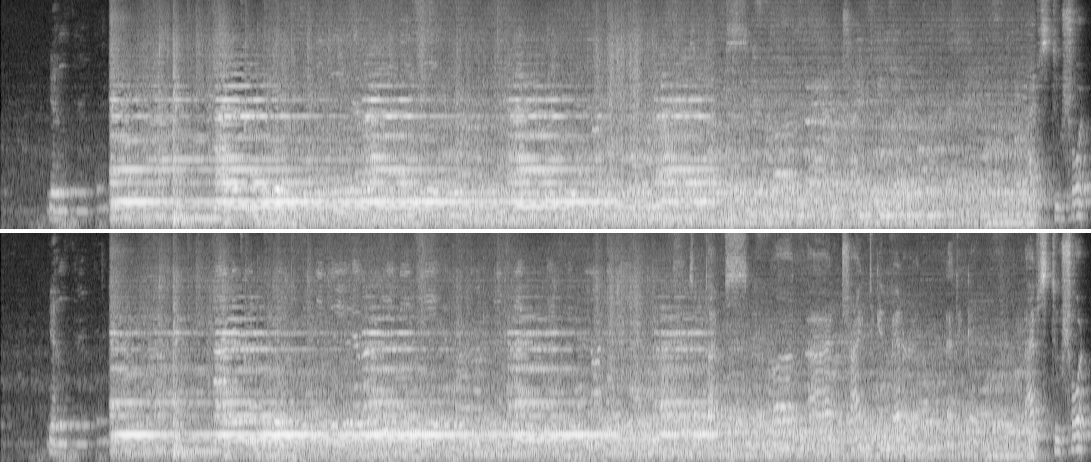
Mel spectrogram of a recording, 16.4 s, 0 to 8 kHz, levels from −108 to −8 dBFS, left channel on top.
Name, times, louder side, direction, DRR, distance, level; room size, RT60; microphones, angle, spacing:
voice 1, 0.7-1.6 3.2-9.5, equal, 25° right, 3 dB, 0.7 m, -27 dB
sound 1, 1.6-10.7, equal, 10° left, 0.3 m, -19 dB
sound 2, 3.9-15.5, equal, 80° left, 0.7 m, -23 dB
voice 2, 10.1-13.8 14.2-16.3, right 4 dB, 70° right, 6 dB, 0.4 m, -29 dB
5.3 x 2.1 x 3.7 m, 0.78 s
head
